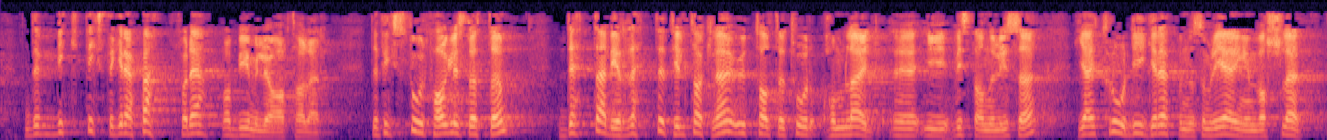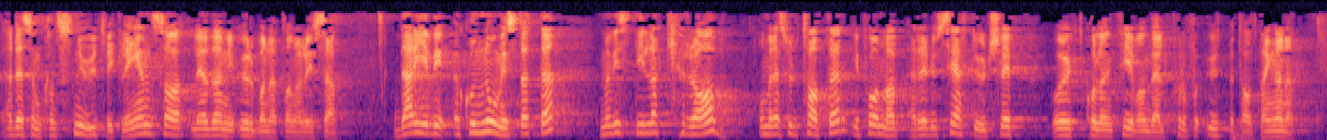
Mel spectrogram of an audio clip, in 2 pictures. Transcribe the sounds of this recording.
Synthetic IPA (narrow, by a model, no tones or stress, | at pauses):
d̪ɛʋɪkt̪ɪkst̪əɡɾeːpəfɔɖɛʋɑɾbyːmɪljøːɑ̰ːʋt̪ʰɑːlə̰ɾ | d̪̥ɛfɪkːst̪uːɾfɑːɡlɪst̪œt̪ːə | d̪ɛt̪ːəæɖɪɾɛt̪ːət̪ʰɪlt̪ʰɑːkənəʉːt̪ʰːɑːlt̪ət̪ʰuːɾhɔmlæɪd̪ɪʋɪst̪ɑnɑlyːsə | jæɪt̪ʰɾuːɖiɡɾeːpənəsɔmɾɛjeːɾɪŋənʋɑʂləɾæɖɛsɔmkʰɑnsnʉːʉːt̪ʰʋɪklɪŋənsɑːleːd̪əɾnɪʔʉɾbɑnɛt̪ɑnɑlyːsə̰ | d̪æːɾjiːɾʋɪʔœkʊnuːmɪskst̪œt̪ːə | mɛnʋɪst̪ɪlːəɾkʰɾɑːʋɔmɾɛsʉlt̪ʰɑːt̪əɾɪfɔɾmɑʋɾɛd̪ʉseːɾt̪ʉːt̪ʂɭɪpː | ɔøːkt̪kʰʊlɛk̚t̪ʰiːʋɑnd̪eːlfɔɾɔfoːʔʉːt̪̚bət̪ʰɑːlpʰɛŋːɑɳə̰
